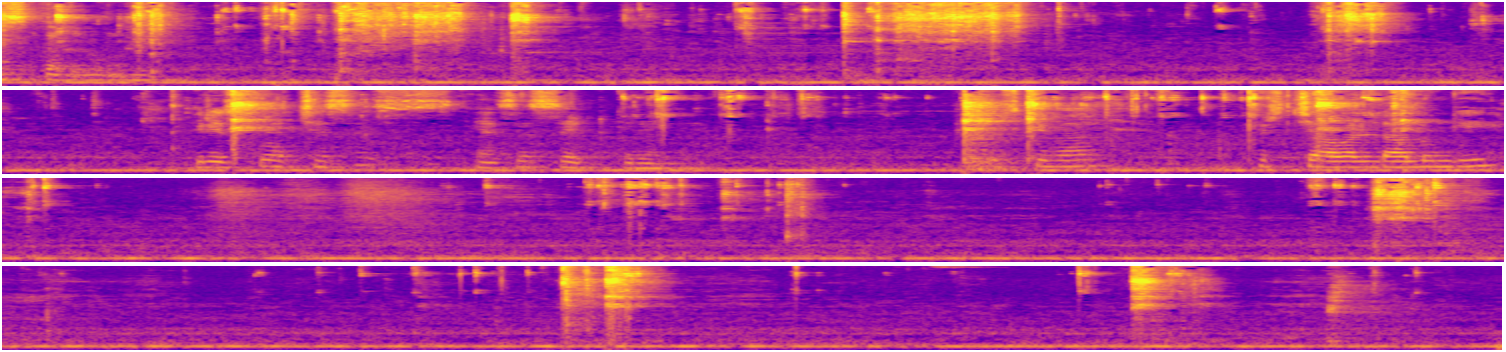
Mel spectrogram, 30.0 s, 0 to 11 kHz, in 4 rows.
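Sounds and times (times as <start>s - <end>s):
glass bangles jingling: 0.0s - 7.6s, 10.6s - 15.4s, 17.3s - 19.3s, 20.4s - 22.5s, 23.7s - 28.7s
steady low hum: 0.0s - 30.0s.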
